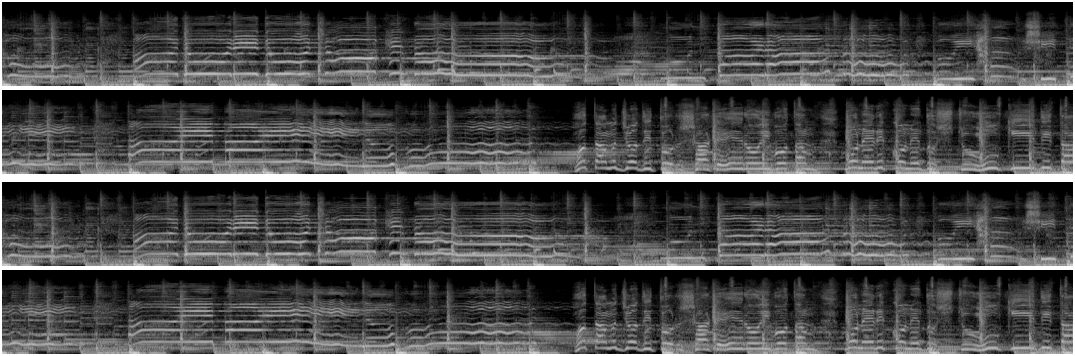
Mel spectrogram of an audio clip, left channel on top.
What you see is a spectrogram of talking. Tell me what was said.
আদরে দু চোখে তোর। মন কাড়া তোর ওই হাসিতে, পায়ে পায়ে এলো ভোর। হতাম যদি তোর শার্টের ওই বোতাম, মনের কোণে দুষ্টু উকি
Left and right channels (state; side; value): normal; both; correlation 0.94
